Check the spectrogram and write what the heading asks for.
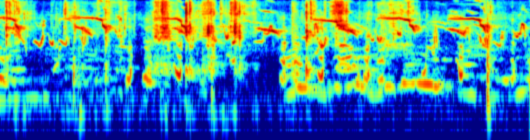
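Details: Grey francolin chicks, also called teetar, calling in short high descending cheeps among lower clucks and scattered sharp taps.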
